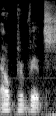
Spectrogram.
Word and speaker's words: Alperovitz: from Santa Fe our guess it is gar alperovitz am I saying it right you have your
